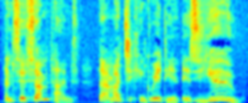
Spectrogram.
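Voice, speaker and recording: Woman, higher-pitched voice, children's writing teacher, scripted instructional narration, simple and encouraging delivery. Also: very animated, moderate pace, warm tone. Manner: simple, encouraging address to young listeners. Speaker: creative writing teacher and video host.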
